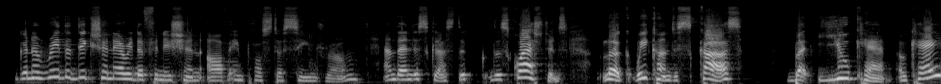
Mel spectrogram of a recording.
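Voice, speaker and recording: A woman speaks at a moderate pace with lively intonation. Her pitch is fairly high. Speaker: English teacher trainer. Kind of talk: live online lesson. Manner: getting louder as voice warms up.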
